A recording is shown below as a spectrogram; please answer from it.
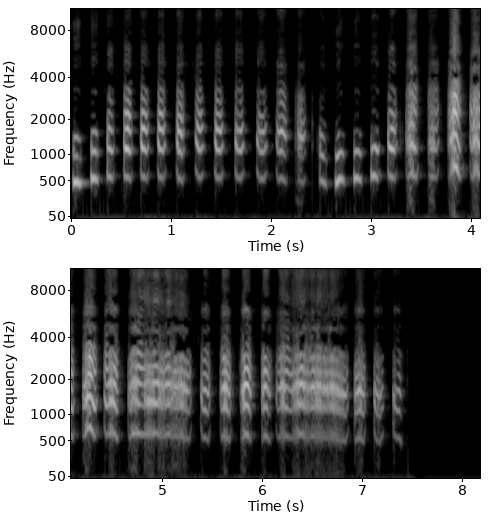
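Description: A fast, even series of short clucking animal calls, about six a second, with two longer, harsher calls in the second half. The calls stop about a second before the end.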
